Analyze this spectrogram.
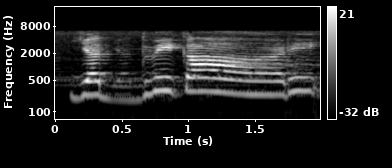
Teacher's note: ಯದ್ವಿಕಾರಿ ಈ ಶಬ್ದದಲ್ಲಿ ಕ ಮಾತ್ರ ದೀರ್ಘ, ಯ ಮೇಲೆ ಆಘಾತ.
